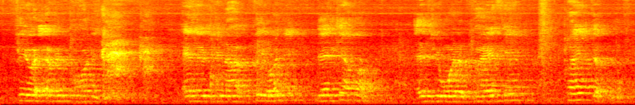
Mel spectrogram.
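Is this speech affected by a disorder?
Yes: cerebral palsy, spastic quadriplegia.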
